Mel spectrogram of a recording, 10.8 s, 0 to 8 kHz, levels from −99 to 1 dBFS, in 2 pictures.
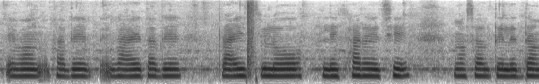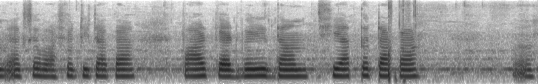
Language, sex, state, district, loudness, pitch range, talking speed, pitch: Bengali, female, West Bengal, North 24 Parganas, -21 LUFS, 195-205 Hz, 115 wpm, 200 Hz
